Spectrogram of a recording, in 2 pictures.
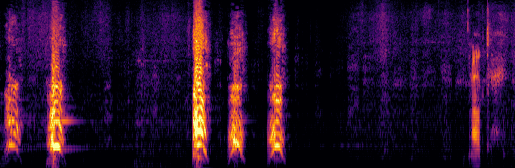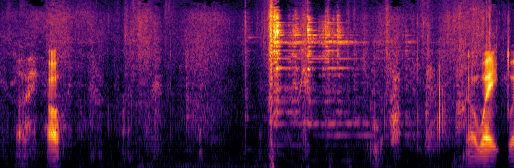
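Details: Black German Shepherd dog barking loudly: one sharp bark, then a quick run of three more within about a second, followed by a person talking and some handling noise.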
